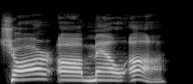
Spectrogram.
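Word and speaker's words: Ciaramella: He says further, Charamella, pronounced Char-a-mel-a, left his National Security Council posting in the White House West Wing in mid-2017.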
